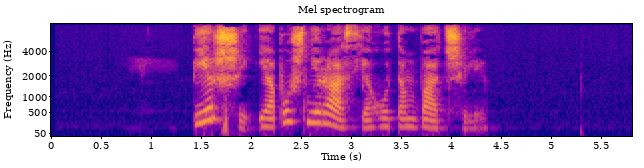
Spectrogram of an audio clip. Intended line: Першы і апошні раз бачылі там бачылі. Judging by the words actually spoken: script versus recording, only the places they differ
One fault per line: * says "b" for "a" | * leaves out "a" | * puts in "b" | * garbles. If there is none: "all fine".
* says "яго" for "бачылі"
